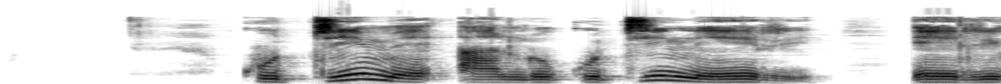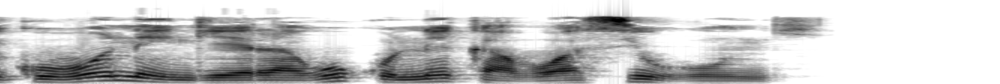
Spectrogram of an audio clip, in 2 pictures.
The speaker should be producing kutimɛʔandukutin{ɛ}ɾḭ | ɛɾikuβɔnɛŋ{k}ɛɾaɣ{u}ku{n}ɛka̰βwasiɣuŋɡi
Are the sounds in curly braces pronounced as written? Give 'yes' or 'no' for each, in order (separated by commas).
yes, no, yes, yes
